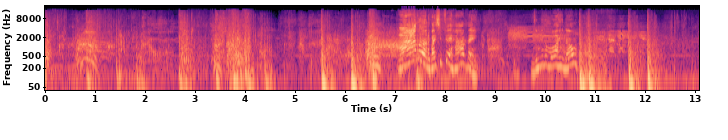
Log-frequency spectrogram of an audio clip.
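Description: Snarling creatures growl and shriek.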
